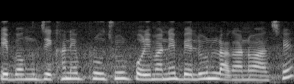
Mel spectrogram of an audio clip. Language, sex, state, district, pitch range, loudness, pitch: Bengali, female, West Bengal, Malda, 235-265 Hz, -14 LUFS, 245 Hz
